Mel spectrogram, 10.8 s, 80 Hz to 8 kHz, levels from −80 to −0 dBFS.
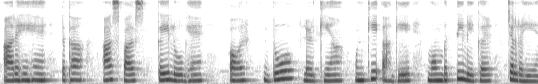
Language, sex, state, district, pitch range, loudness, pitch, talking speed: Hindi, female, Uttar Pradesh, Hamirpur, 210-230 Hz, -29 LUFS, 220 Hz, 100 wpm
